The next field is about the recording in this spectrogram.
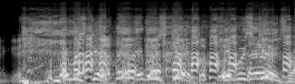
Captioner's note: speakers laughing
